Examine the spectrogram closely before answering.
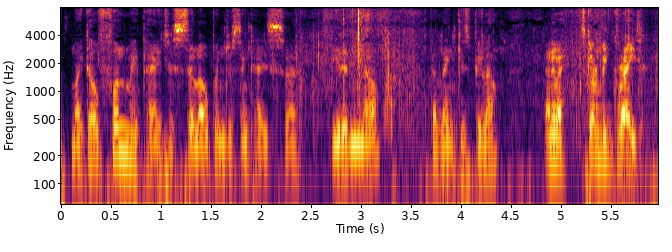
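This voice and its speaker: A man with an Irish accent, fairly quick pace, dry sound with no echo, and noticeable background noise. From Ireland. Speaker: comedian. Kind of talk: casual vlog. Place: open country. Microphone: camera far.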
